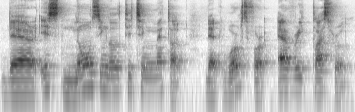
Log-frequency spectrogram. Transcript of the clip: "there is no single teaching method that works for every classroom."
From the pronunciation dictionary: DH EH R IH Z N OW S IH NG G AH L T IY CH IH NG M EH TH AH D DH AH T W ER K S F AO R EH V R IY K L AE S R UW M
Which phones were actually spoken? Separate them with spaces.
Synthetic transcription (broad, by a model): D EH R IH S N OW S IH NG G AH L T IY CH IH NG M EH T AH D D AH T W ER K S F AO R EH V R IY K L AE S R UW M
